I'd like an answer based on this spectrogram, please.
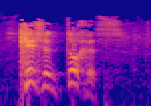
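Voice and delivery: venomous, high-pitched scream. Storyteller recounting a woman screaming at the rabbis at the door; retelling a venomous scream. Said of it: "with this venomous look and voice, she screamed at them".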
